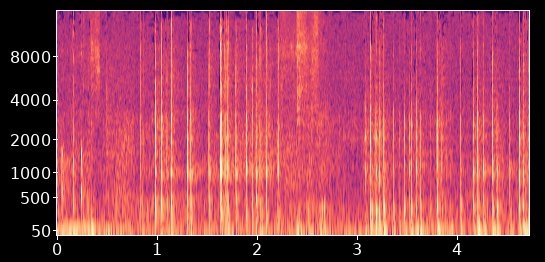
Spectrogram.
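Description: Long nails scratch across the bristles of a black plastic paddle hairbrush. The result is quick, dry, raspy strokes with a faint ringing tone around 1 kHz. Quiet pauses fall between bursts of scratching.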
